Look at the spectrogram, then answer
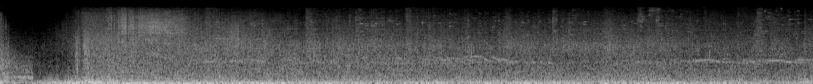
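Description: Nuclear missile explosions roar as a dense, continuous wall of booming rumble and crackle that swells at the start and stays loud and sustained throughout.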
